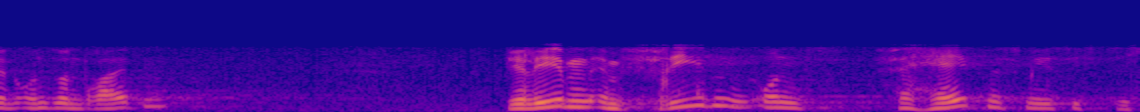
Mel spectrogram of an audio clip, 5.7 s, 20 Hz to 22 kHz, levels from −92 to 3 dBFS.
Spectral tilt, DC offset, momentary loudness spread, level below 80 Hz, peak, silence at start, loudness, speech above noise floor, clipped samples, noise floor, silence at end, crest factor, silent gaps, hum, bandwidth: -5.5 dB/octave; under 0.1%; 20 LU; -82 dBFS; -20 dBFS; 0 s; -39 LUFS; 30 dB; under 0.1%; -69 dBFS; 0 s; 20 dB; none; none; 4.5 kHz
